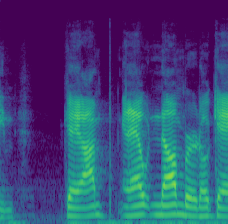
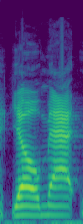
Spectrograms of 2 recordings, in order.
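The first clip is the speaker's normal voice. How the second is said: normal talking voice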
